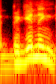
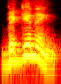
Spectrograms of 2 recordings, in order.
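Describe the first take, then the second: First: beginning with the beat in the middle; second-syllable stress. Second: beginning with the beat moved to the front; first-syllable stress. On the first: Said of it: "हम जोर दें अगर बोलते हुए". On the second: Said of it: "पहली syllable पे stress होगी". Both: Shown as a demonstration.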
